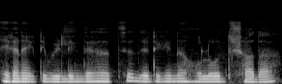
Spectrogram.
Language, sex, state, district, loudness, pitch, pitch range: Bengali, male, Tripura, West Tripura, -18 LUFS, 130 Hz, 130-135 Hz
